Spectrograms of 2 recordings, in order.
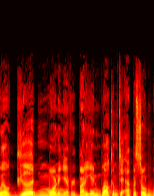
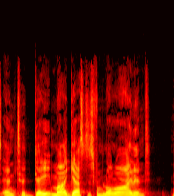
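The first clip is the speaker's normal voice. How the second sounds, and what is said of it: Failed Long Island accent, sounds Australian. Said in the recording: “No, that was like Australian. That was awful. ... I can't do the accent. Long Island, New York.”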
